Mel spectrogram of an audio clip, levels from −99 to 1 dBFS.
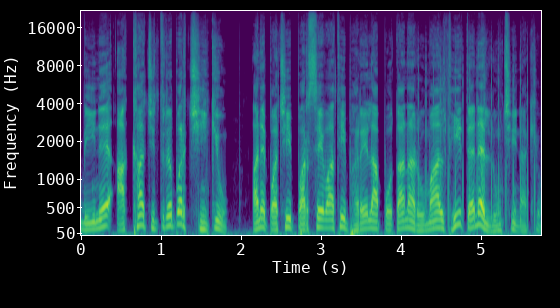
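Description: From 4.23 s to 5.69 s a train of clicks runs over the speech: about fifteen sharp, near-identical ticks at a regular 11 per second, peaking roughly 5 dB above the speech level so they stand out clearly, including in any gaps. The even spacing and uniform shape point to a periodic disturbance outside the recording itself, likely electrical interference from nearby equipment or a faulty connection or power supply.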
